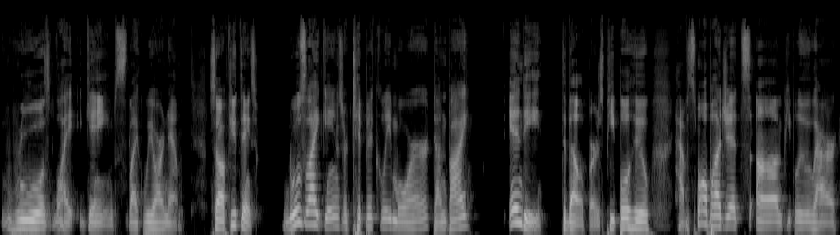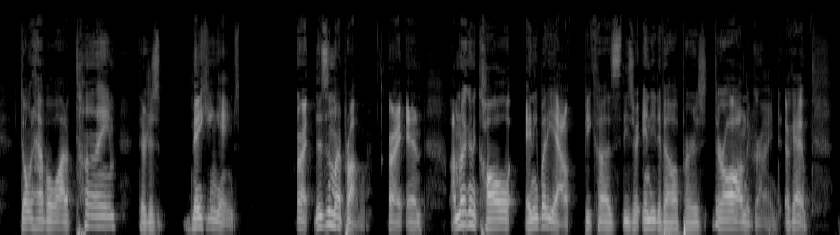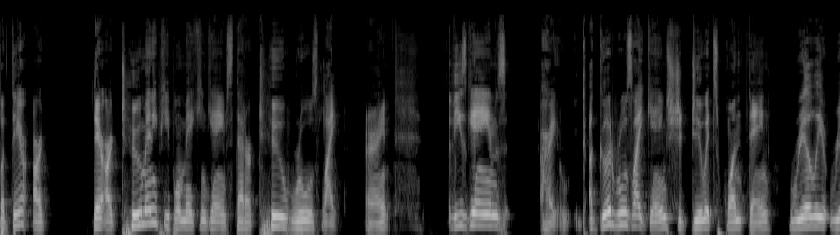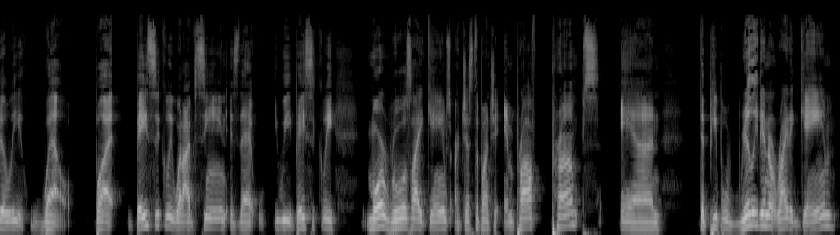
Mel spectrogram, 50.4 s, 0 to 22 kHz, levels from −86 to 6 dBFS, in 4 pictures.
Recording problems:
none

